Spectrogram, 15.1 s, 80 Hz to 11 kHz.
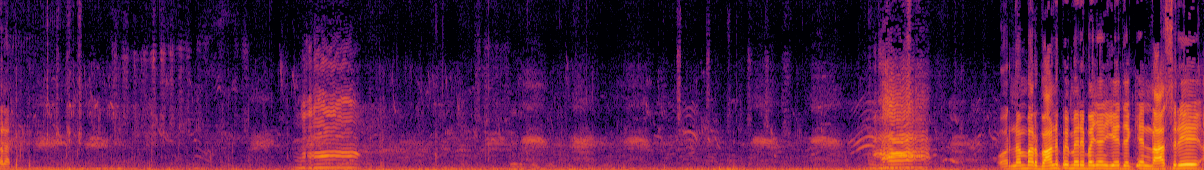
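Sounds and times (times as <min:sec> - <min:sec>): faint calls: 0:00.2 - 0:12.5
sheep bleating: 0:03.7 - 0:04.5, 0:10.8 - 0:11.7.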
